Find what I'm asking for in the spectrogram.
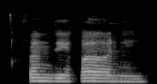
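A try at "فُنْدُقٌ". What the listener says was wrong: Itu bukan kam fandakon ya, fundukon ya. Kam fundukon fi hadha syari'i. Fi hadha syari'i fundukoni.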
